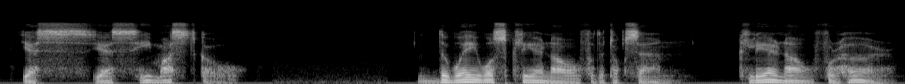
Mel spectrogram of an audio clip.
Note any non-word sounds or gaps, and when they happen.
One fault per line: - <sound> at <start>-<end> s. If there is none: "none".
none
